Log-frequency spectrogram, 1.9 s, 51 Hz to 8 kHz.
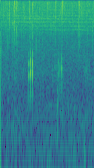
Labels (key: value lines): label: anthrophony, boat engine
recorder: SoundTrap 500

label: biophony, damselfish
recorder: SoundTrap 500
